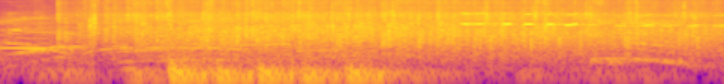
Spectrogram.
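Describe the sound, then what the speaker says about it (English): Clapping rises from an audience at an evening revival church service, a loud burst of applause and crowd noise that carries steadily for several seconds, with voices calling out over it. "Can we clap?"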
